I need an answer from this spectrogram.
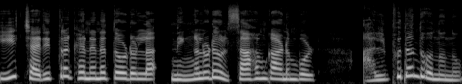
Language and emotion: Malayalam, happy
